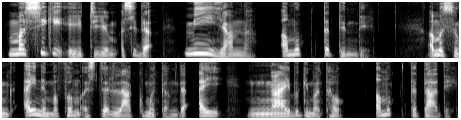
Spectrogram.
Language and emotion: Manipuri, surprised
